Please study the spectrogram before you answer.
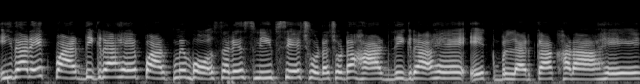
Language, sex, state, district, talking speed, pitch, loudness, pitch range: Hindi, female, Bihar, Araria, 195 wpm, 285 Hz, -15 LUFS, 260-315 Hz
